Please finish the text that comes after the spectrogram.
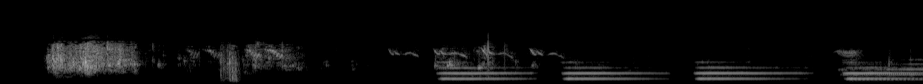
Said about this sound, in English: You have just been within earshot of a drowning. Not such a drowning as will cause shouts of alarm throughout the world, nor even a headline.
